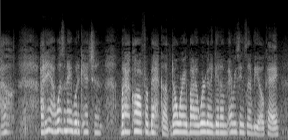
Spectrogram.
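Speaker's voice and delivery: imitated out-of-breath voice. Retelling what the police officer said on coming back: imitating someone out of breath. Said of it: "He all out of breath".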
